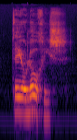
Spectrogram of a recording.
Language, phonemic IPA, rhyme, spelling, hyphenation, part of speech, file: Dutch, /ˌteː.oːˈloː.ɣis/, -oːɣis, theologisch, theo‧lo‧gisch, adjective, Nl-theologisch.ogg
- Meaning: theological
